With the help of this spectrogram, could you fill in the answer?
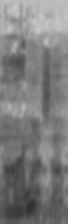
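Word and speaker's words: Anh: I think more specifically Anne, if that's how you say her name, or On. Hold on, let me look it up real quick. I don't want to be saying her name wrong the whole time. On. British. On.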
